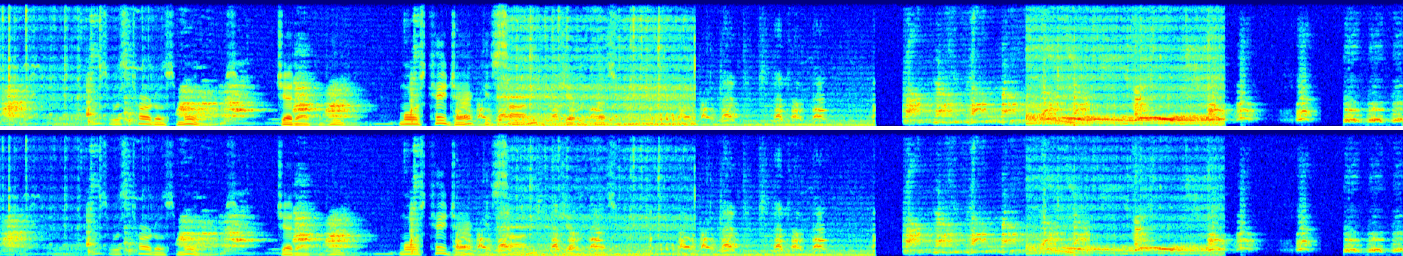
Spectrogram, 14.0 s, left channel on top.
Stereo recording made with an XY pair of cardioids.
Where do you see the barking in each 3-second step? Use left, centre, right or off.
left, centre, centre, left, left.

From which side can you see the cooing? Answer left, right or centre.
left.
